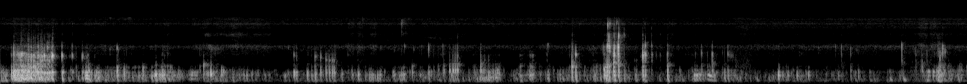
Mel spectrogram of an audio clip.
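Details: Active, noisy bowel sounds (borborygmi) from an adult woman's belly: continuous bubbling, gurgling rumbles with irregular loud bursts.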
